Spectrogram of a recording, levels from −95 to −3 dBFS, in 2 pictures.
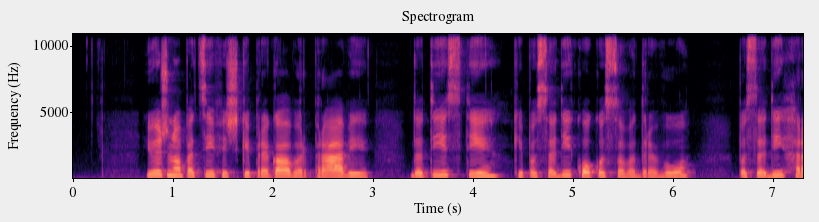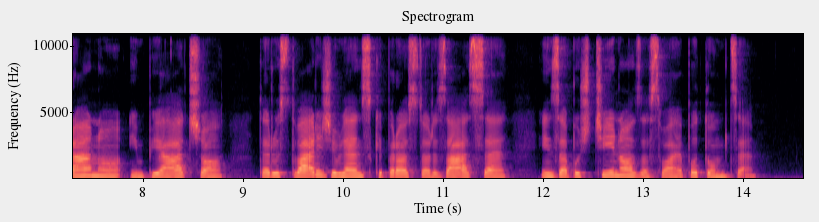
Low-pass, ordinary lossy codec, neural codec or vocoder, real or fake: none; none; none; real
